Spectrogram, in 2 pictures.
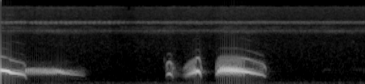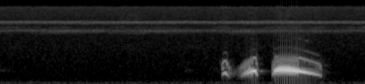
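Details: Cooing of a female spotted dove. One drawn-out falling coo, then a pause before two phrases of quick short notes ending in a longer, mellow, downward-bending coo. Long quiet gap between them.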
